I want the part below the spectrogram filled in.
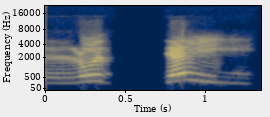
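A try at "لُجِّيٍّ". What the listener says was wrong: Jangan lujay, luji, luji. Ah, luji.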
